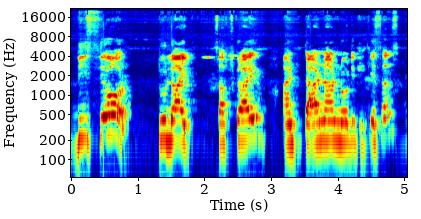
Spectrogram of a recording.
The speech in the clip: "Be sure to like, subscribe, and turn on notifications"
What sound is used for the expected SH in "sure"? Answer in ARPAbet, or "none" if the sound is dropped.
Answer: S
